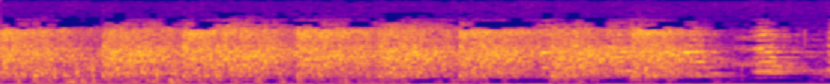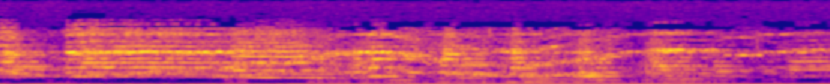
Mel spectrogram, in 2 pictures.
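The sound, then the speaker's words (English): A gunfire volley in a radio-drama shootout with outlaws, shooting from horseback: many rapid, loud, crackling shots pile up in a dense burst over the first half, then give way to quieter tonal sounds. “We'll give them another volley from here. Keep shooting as you ride, Tonto.”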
